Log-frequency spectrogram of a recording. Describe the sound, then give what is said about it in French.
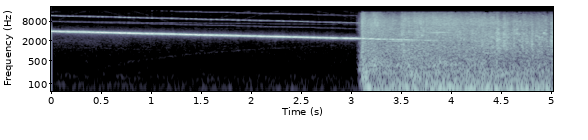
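A missile in a video game whistles in with a high tone that falls steadily in pitch for about three seconds, then a loud explosion bursts into a broad, rumbling roar that fills the rest. “Attends, parce que je peux même tirer un missile sur nous, tu vois, pour qu'il revienne.”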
